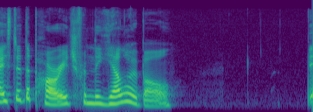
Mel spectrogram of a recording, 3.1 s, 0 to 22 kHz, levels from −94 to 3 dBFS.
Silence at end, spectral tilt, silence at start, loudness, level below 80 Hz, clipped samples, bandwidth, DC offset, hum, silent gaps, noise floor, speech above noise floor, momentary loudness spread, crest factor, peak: 0 s; -4.5 dB/octave; 0 s; -20 LUFS; -84 dBFS; under 0.1%; 17.5 kHz; under 0.1%; none; none; -69 dBFS; 48 dB; 9 LU; 20 dB; -2 dBFS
